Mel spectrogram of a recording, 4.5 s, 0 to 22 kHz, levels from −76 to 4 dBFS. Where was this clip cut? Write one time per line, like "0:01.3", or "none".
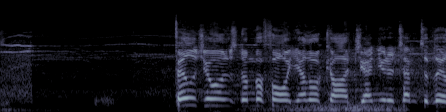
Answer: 0:01.0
